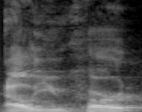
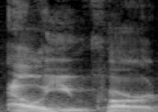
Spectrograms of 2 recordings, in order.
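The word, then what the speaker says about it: Alucard: gonna call her psycho from now on and al you card tempest and yes it is pronounced al you card unless you call Dracula Dracula like an Aqua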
